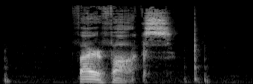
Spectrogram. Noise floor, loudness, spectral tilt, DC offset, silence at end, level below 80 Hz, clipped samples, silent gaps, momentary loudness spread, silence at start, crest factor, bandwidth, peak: -64 dBFS; -16 LUFS; -1 dB/octave; under 0.1%; 0.55 s; -62 dBFS; under 0.1%; none; 24 LU; 0.8 s; 20 dB; 17 kHz; -2 dBFS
